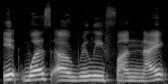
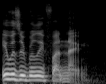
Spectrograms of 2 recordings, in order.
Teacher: the T kind of gets really, really soft and really short there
